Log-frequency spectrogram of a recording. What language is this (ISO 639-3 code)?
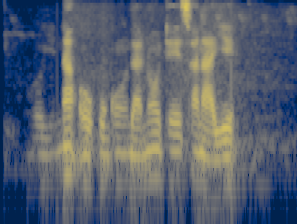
lug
